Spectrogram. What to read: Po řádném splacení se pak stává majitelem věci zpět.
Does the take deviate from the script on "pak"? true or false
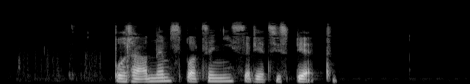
true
